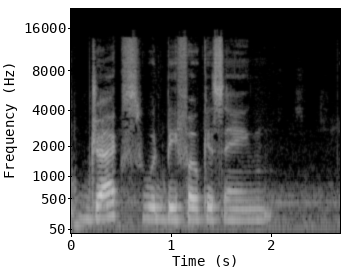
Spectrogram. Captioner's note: speaking French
